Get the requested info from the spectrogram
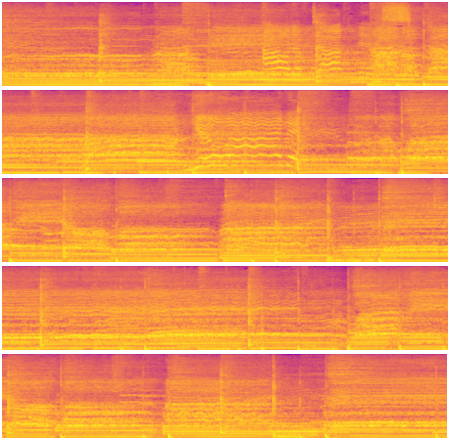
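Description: Women's gospel choir singing a slow worship song, led by a woman soloist whose voice wavers and runs in ornamented lines above the held choir chords. Steady bass and sustained chords from the backing band run beneath the voices.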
